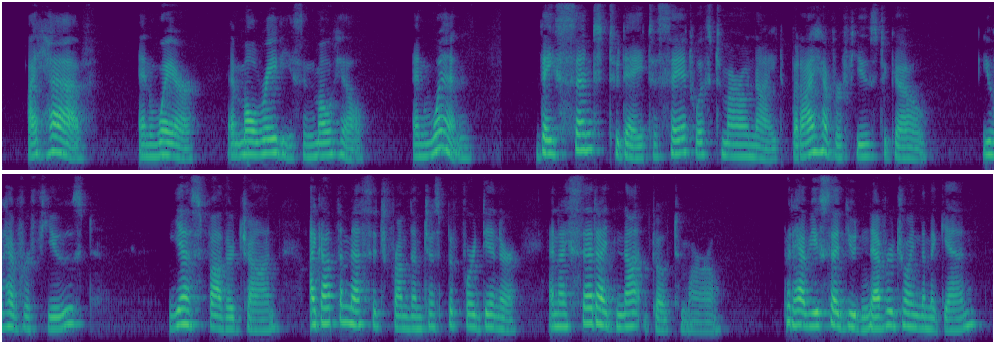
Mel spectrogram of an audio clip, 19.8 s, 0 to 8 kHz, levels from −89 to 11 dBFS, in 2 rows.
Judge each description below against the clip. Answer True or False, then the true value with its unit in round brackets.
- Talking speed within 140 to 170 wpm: False (180 wpm)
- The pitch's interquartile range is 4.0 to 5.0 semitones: True (4.3 semitones)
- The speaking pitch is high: False (180 Hz)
